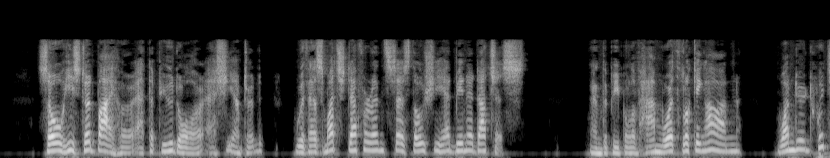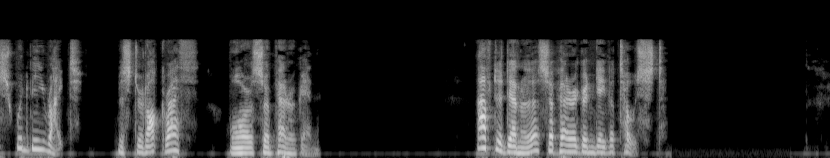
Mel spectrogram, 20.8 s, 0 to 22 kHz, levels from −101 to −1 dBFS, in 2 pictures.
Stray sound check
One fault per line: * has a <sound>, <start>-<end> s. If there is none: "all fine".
all fine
